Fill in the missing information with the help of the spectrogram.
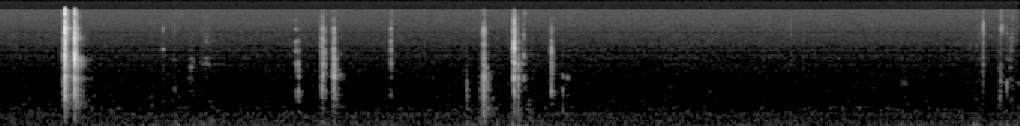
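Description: A metal blade shaves thin slices off the face of a solid, translucent purple glycerin soap bar. Sharp, bright, crisp clicks come in short clusters, some doubled, with quiet pauses between them. Each cut stops almost instantly, with no ring and almost no low end.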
